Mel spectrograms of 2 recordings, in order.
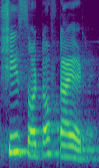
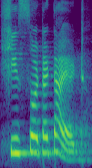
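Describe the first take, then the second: First: 'Sort of' is said fully as two words. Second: 'Sort of' is run together as 'sorta'. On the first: "हम लोग बोलेंगे" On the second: "native English speakers की तरह"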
